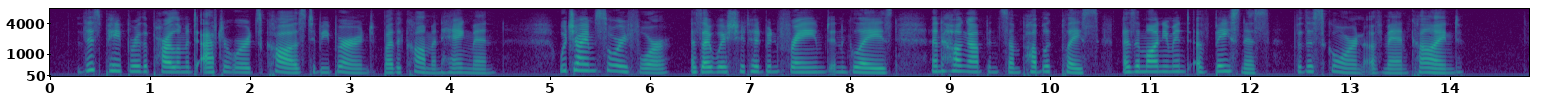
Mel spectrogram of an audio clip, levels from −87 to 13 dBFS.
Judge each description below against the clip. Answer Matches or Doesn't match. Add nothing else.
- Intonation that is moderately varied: Matches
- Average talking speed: Matches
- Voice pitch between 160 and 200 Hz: Doesn't match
